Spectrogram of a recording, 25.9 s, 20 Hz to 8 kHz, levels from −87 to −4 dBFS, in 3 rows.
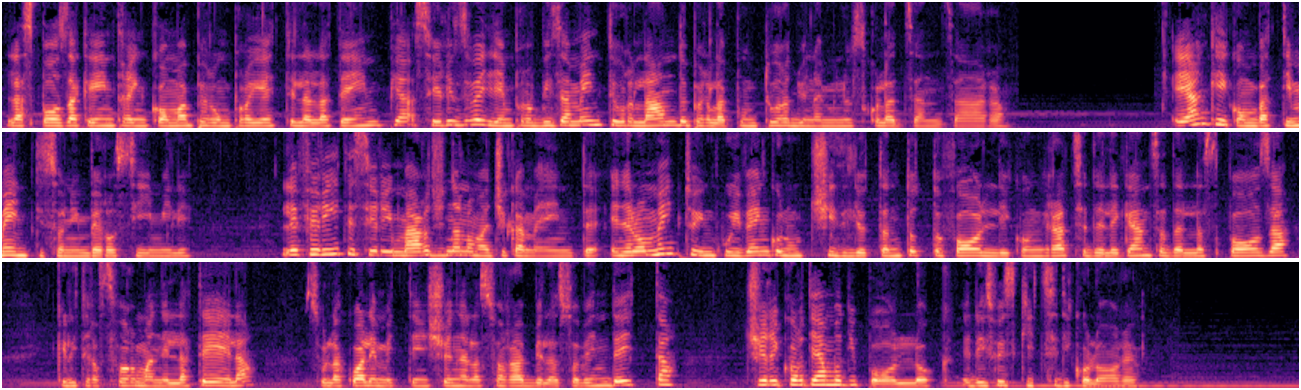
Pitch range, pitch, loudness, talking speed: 195-230 Hz, 205 Hz, -19 LUFS, 175 wpm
